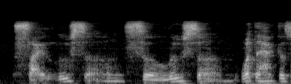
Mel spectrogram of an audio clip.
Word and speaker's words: Silusa: So I have to ask, is your agent name pronounced Silusa? Silusa? What the heck does it mean? Silusa, and it's a former gaming handle I used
